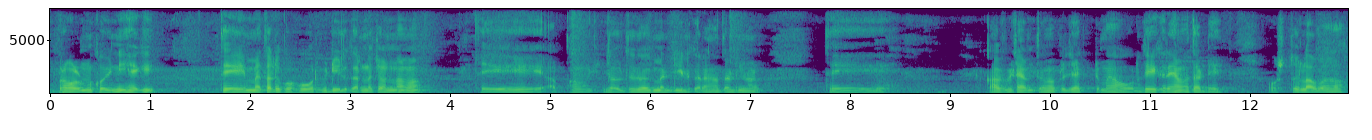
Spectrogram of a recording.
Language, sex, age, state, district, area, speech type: Punjabi, male, 30-45, Punjab, Ludhiana, urban, spontaneous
